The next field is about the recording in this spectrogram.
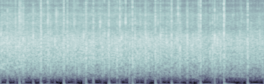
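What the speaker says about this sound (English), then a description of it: "Everyone's going to clap for you. Give her a big hand." Audience applause at a live Peter Panic show in Madison: steady, dense clapping from a crowd, with sharp individual claps standing out throughout.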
